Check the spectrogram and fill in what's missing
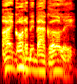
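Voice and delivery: put-on husky boy voice; hoarse voice. A narrator's reading. Disguised William excusing himself from the party, hoarse. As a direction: rasp it as a disguised voice. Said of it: "he said in his hoarse voice".

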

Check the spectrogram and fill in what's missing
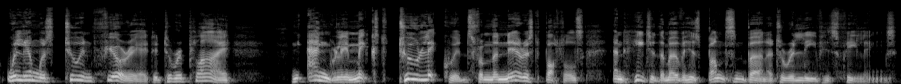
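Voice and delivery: ordinary delivery

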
